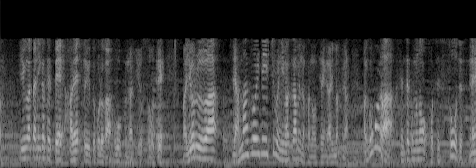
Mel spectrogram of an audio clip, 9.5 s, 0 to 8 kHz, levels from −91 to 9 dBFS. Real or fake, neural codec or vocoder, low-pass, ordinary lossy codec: fake; vocoder, 44.1 kHz, 128 mel bands, Pupu-Vocoder; 7.2 kHz; AAC, 16 kbps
